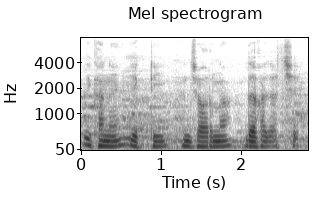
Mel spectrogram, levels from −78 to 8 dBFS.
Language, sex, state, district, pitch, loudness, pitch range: Bengali, male, West Bengal, Cooch Behar, 135 Hz, -17 LUFS, 130-140 Hz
